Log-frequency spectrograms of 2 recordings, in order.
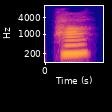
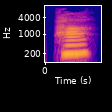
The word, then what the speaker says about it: har: at have, meaning have or do have, pronounced Har. the, H. is generally aspirated, so it would not sound the way an English speaker would pronounce, Har. but rather have an aspirated H. sound before the A.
